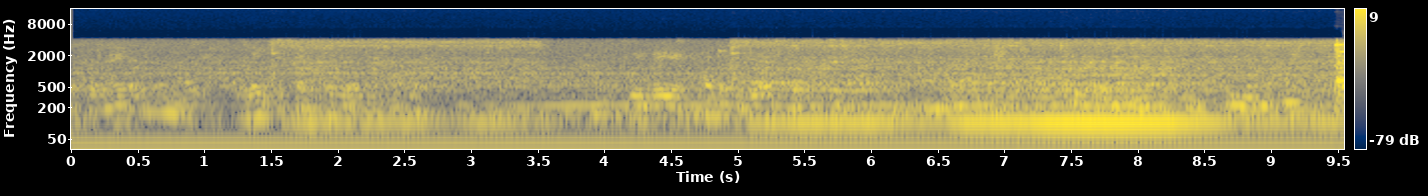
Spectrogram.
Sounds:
speech, inside a small room

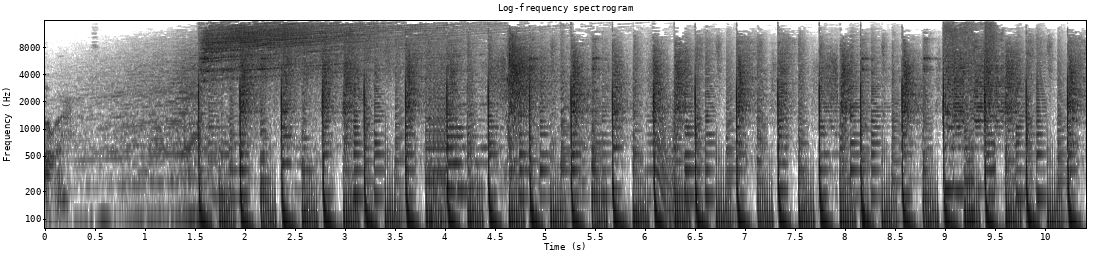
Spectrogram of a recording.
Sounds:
music, trance music

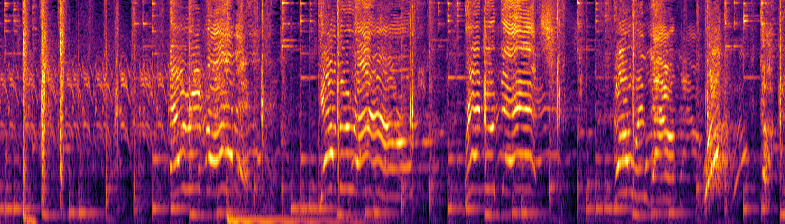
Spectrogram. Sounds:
music of africa, music

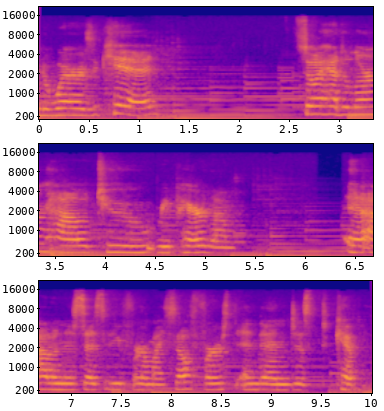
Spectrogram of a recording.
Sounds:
speech, music

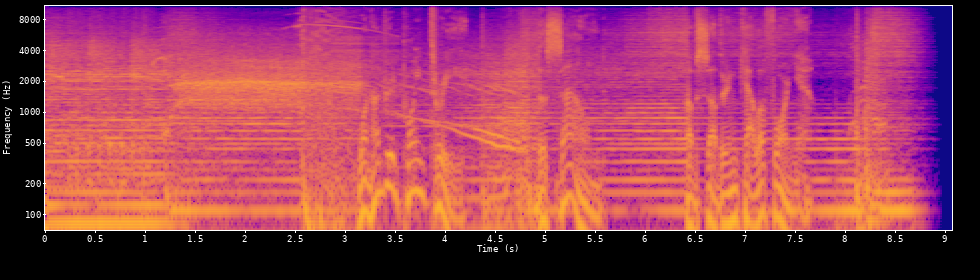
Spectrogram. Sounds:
speech, music

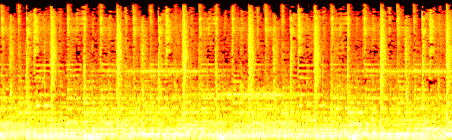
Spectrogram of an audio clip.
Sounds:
music

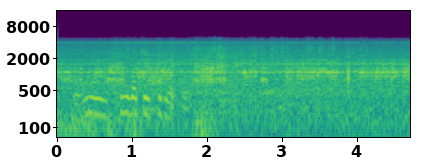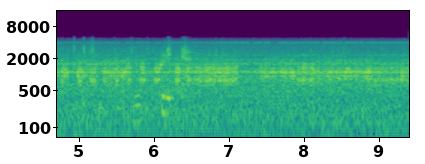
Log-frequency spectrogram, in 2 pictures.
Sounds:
speech

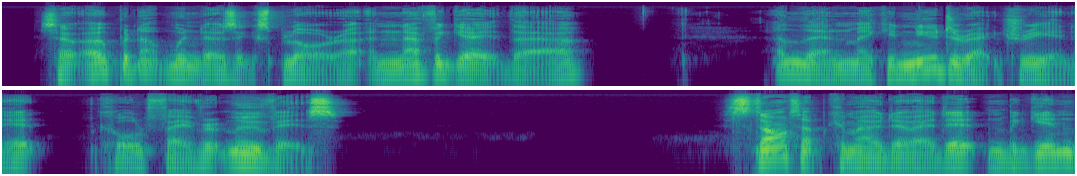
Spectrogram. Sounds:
inside a small room, speech

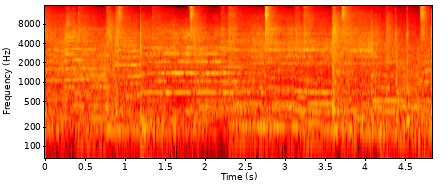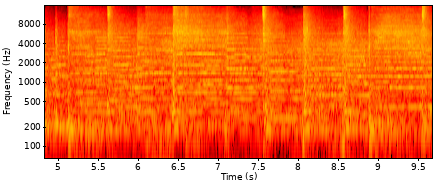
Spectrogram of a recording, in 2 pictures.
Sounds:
music, jazz

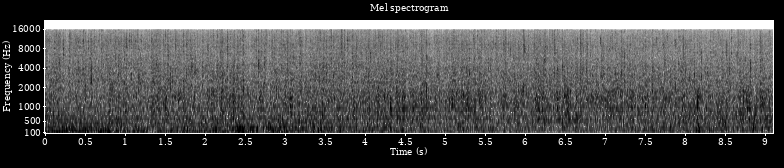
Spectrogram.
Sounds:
hail

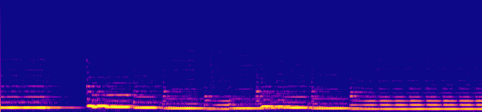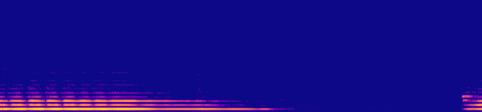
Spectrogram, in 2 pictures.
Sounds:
music, flute, woodwind instrument

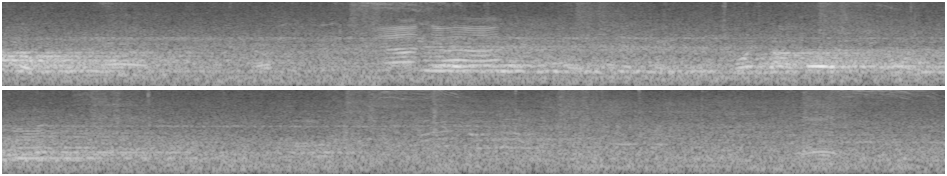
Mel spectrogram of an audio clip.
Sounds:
speech, run

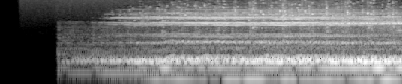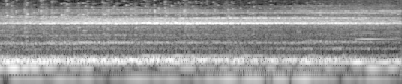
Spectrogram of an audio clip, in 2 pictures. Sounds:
soundtrack music, video game music, music

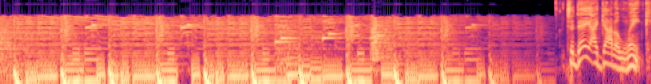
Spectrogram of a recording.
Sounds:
speech, music

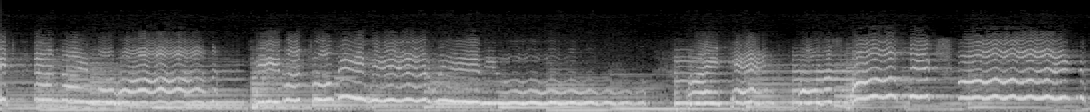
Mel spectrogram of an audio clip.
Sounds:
music, female singing

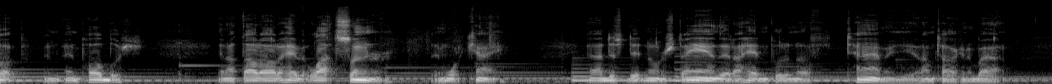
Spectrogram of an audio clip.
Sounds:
speech, music

